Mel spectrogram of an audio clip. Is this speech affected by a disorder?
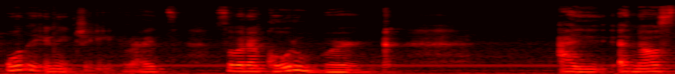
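No.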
